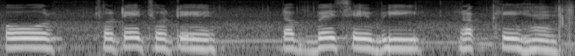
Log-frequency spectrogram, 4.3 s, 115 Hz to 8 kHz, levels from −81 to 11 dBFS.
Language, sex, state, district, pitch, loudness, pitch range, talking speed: Hindi, female, Haryana, Jhajjar, 215 Hz, -13 LUFS, 205-225 Hz, 110 wpm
